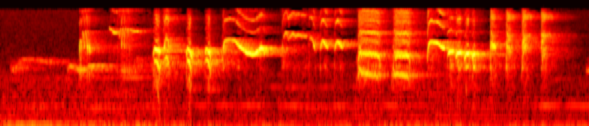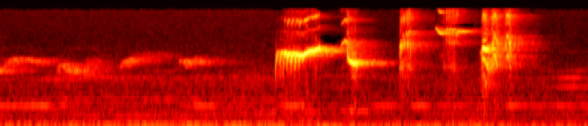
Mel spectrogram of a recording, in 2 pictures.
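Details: Orange-headed thrush song intended to provoke other thrushes: rapid runs of high sharp chips and slurred whistled notes, softer mid-pitched warbles in between, then another loud burst.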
